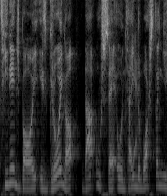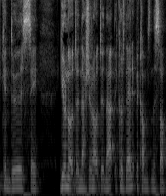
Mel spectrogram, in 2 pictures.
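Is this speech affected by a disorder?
No.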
